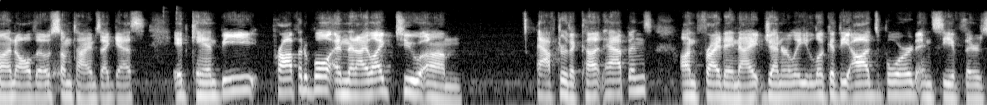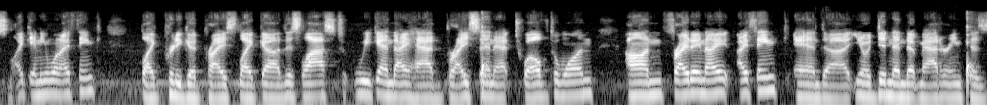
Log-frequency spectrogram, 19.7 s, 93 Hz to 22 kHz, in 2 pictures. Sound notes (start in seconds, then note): 14.6 popup pops; 19.4 popup pops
